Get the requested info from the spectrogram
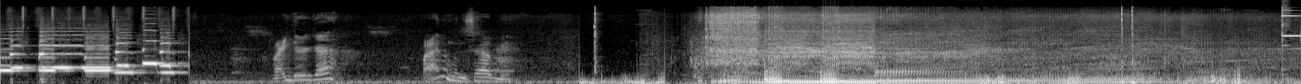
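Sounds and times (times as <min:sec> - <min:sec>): motorcycle engine starting and revving: 0:06.4 - 0:13.0.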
